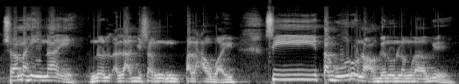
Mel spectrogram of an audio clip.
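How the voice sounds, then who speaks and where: A man's voice: a little high, animated, fairly quick. A man from the Philippines preaching a humorous sermon as pastor, joking and conversational, laughing often.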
